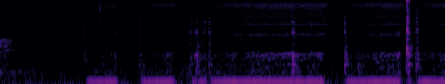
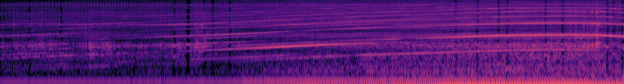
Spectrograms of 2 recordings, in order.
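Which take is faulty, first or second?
first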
